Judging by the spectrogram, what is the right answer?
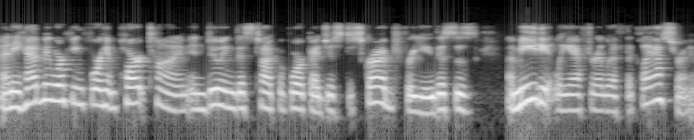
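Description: A woman's medium-pitched voice with an American accent, ordinary pitch variation and a fairly quick pace. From Alabama. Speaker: education consultant. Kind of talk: interview.

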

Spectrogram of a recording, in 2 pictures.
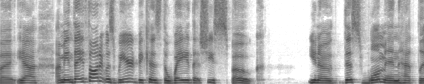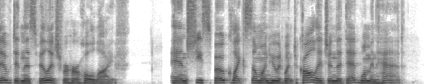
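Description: A woman uses a plain, everyday voice at medium pitch and moderate pace, with ordinary pitch variation. Her loudness stays very even in a very clean recording with a silent background. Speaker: podcast guest. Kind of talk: casual chat.

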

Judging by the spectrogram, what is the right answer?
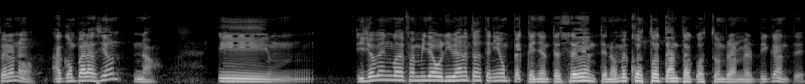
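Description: This man has an ordinary speaking voice, pitched fairly high with lively intonation. He talks at a fairly quick pace. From Argentina. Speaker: podcast guest, immigrant. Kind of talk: casual chat.

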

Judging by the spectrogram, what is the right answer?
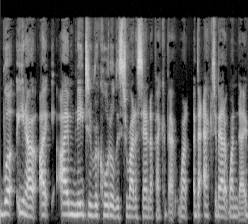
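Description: Very fast speech in an Australian accent. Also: woman, medium pitch for a woman. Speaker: podcaster and comedian. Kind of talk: casual interview. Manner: animated; loud.

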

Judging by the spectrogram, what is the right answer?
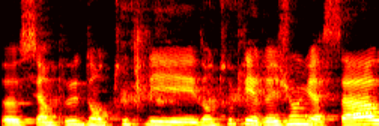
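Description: A woman with an unremarkable speaking voice talks at a moderate pace with medium pitch and fairly even intonation, recorded very cleanly against a silent background. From southern France, Toulouse. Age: 20s. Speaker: track cyclist, Olympic athlete. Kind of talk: interview conversation.

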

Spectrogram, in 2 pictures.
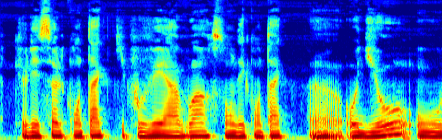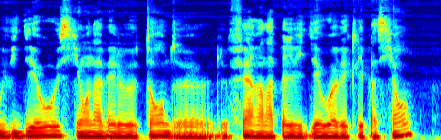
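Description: Fairly slow, fairly low-pitched speech from a man with fairly even intonation, music in the background. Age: 30s. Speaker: dentist volunteering in hospital. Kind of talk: testimony. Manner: halting.

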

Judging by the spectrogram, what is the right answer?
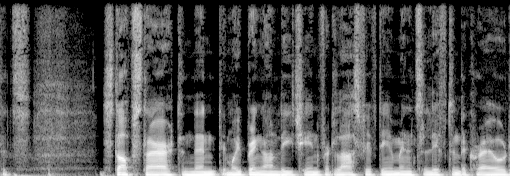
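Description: A somewhat breathy voice in a Dublin accent moves along at a fairly quick pace. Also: man. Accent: Dublin Irish. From Dublin, Ireland. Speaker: former county hurler and pundit. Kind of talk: casual sports chat. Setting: studio.

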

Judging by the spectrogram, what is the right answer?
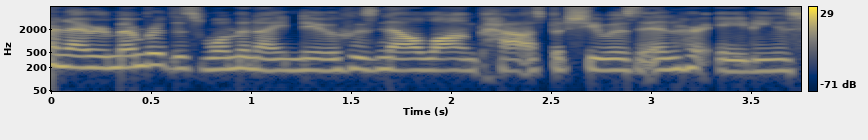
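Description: This woman's fairly low voice is a plain, everyday voice, delivered at a moderate pace. The recording is very clean, with a silent background and a dry, close sound with no echo. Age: 50s. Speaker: physician, midwife and herbalist. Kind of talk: interview on women's health.

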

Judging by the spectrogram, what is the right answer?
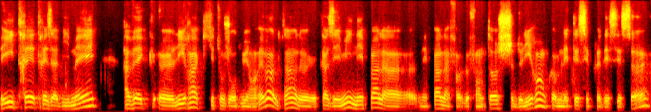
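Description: A man of medium pitch speaks at a fairly slow pace with very wide pitch swings and very even loudness. His tone is dark and mellow, over a quiet background. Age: 60s. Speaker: professor, Middle East specialist. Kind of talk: interview. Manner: halting, many hesitations.

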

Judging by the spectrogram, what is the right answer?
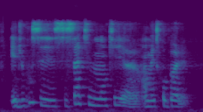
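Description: A woman talks at a moderate pace as noticeable background noise plays underneath. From Réunion. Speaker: Instagram creator. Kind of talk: testimony. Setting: video call. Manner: halting.

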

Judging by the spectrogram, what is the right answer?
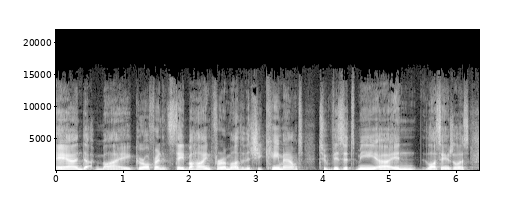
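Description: Hardly pausing, a man speaks in a plain, everyday voice at a medium pitch and moderate pace with fairly even intonation. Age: 40s. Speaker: sports writer and podcast co-host. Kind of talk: casual interview chat.

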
